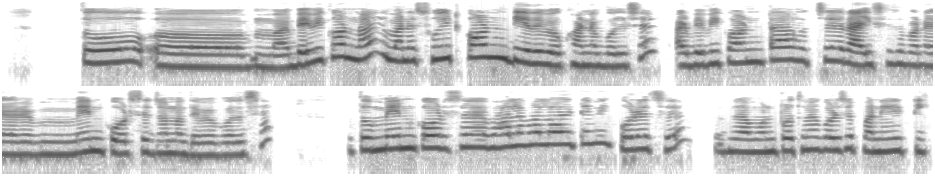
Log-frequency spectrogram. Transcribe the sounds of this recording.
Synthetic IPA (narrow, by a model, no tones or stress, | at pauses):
t̪o | bebikɔnːɔjmanesuiʈkɔɾɳɖied̪ebeokʰanebolt͡ɕʰeaɾbebikɔɳʈaɦotːɕʰeɾajsemanemenkoɾseɾd͡ʑonːod̪eβebolt͡ɕʰe | t̪omenkoɾsebʱalobʱalojt̪inikoɾet͡ɕʰe | d͡ʑɛmonpɾot̪ʰomekoɾet͡ɕʰepaniʈik̚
